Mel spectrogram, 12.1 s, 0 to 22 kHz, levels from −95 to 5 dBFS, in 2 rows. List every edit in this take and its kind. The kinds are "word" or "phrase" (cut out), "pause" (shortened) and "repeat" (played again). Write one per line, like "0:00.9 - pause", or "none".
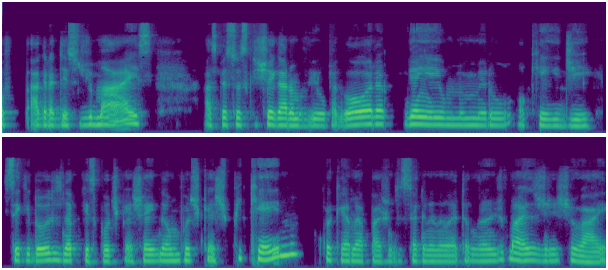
0:03.0 - word
0:03.3 - word
0:06.0 - pause
0:09.1 - pause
